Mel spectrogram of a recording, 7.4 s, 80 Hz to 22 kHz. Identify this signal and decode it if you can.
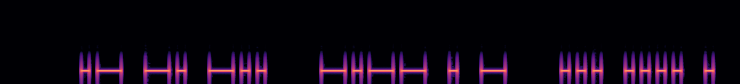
Morse code, heard as a keyed tone, about 14 wpm, 700 Hz. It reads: AND YET SHE
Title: Sentences from Top 1100 Words 15wpm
